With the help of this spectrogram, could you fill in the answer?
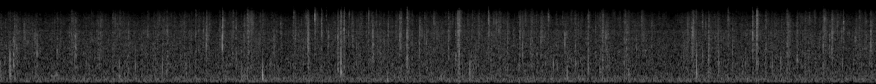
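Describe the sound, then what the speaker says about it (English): June hail falls steadily as a dense patter with scattered sharper ticks and taps on surfaces, moderately loud and continuous, with no voices. "Hail in June."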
